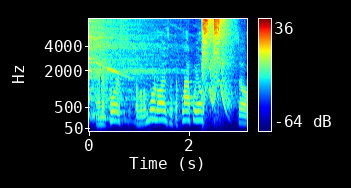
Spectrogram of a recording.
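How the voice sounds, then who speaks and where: A man's energetic, fairly quick speech with very wide pitch swings over noticeable background noise. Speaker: dirt bike builder and video host. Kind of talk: workshop tutorial. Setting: enclosed workshop. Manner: casual, energetic.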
